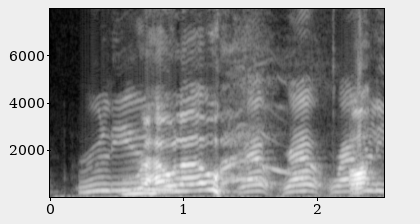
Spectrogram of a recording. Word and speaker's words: Rouleau: Raulo? Rouleau. I love It's Rolos.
